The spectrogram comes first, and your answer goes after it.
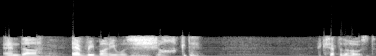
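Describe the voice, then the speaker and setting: A medium-pitched Egyptian preacher talks a little slowly with no room sound, narrating his sermon as a story and animatedly impersonating its characters. The husky voice reaches us through a tinny, dry, phone-like recording with mains hum.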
